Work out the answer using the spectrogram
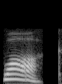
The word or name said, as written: wok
